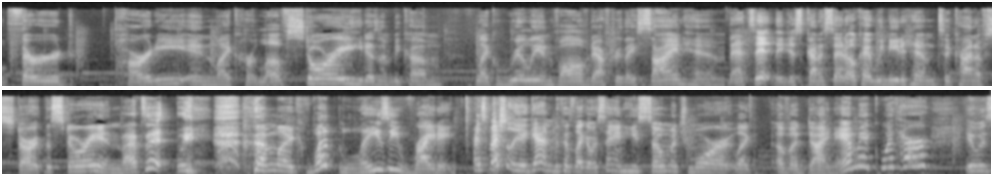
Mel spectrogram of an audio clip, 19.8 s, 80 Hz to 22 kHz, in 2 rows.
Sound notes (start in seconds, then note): 12.2 laughs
